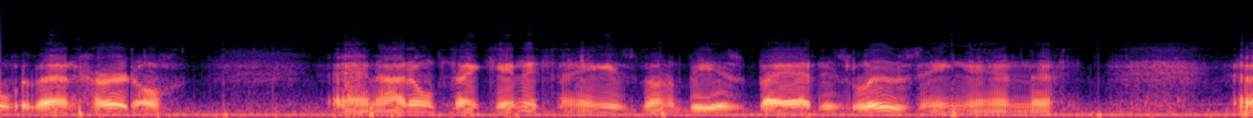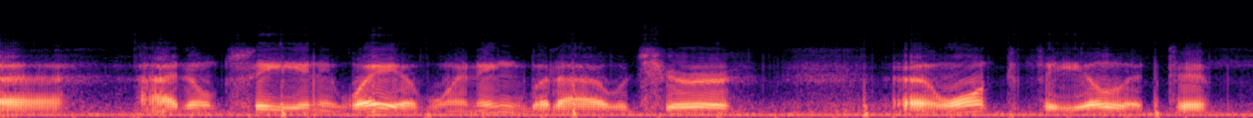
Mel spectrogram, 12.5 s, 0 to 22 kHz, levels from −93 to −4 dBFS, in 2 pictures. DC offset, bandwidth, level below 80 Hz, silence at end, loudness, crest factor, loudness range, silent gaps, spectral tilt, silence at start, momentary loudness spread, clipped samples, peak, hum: under 0.1%; 4.2 kHz; -48 dBFS; 0 s; -21 LUFS; 16 dB; 2 LU; none; -11 dB/octave; 0 s; 16 LU; under 0.1%; -4 dBFS; none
